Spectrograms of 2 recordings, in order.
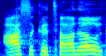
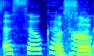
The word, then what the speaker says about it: Ahsoka Tano: Ahsoka Tano, that's the right way to pronounce it. – Oh, no, it's hard. It's Ahsoka Tano. – Ahsoka Tano, thank you. – That's okay. Everyone mispronounces it.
